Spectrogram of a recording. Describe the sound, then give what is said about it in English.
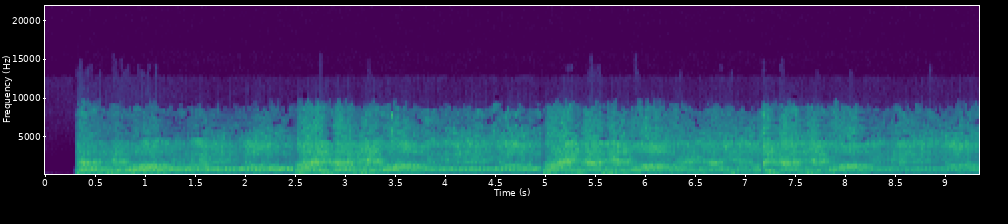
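A crowd in China screaming and shouting together in a loud, sustained roar of many voices, with surging waves of cries rising and falling throughout, no clear words. “So the screaming you're hearing is out of China.”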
